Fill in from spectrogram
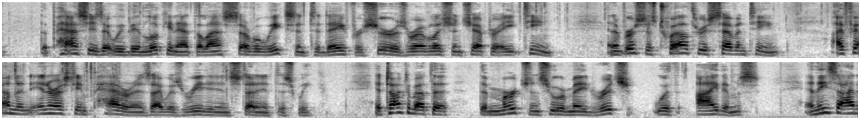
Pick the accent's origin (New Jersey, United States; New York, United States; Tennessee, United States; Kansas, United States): Kansas, United States; Wichita; In my hometown of Wichita, Kansas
